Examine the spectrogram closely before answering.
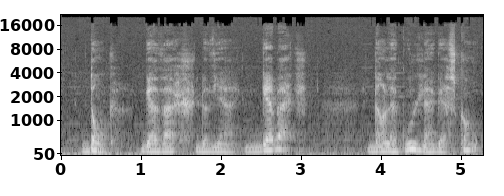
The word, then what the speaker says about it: gabache: Pas qu'on s'écrivait, parce qu'on s'écrivait gavache avec un V, mais en gascon, on se prononce B. Donc, gavache devient gabache dans la goule d'un gascon ou d'un espingouin.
